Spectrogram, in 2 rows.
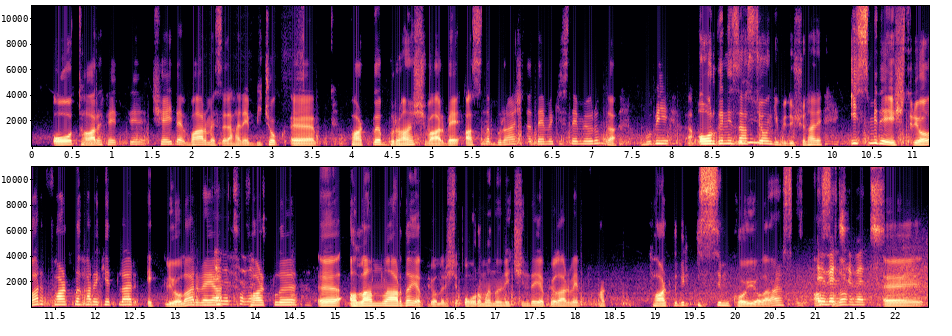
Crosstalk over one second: none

